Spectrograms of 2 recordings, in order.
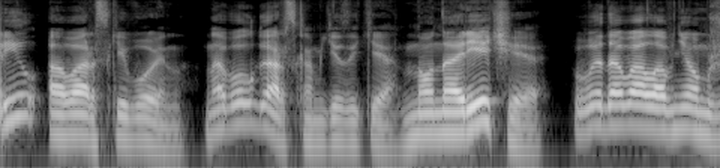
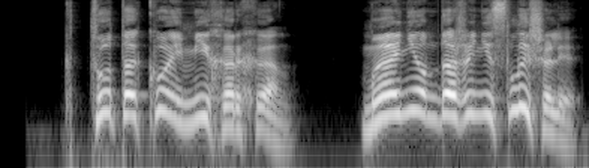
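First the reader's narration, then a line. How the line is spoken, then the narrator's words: Shouting. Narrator (Russian): крикнул Дурыг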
